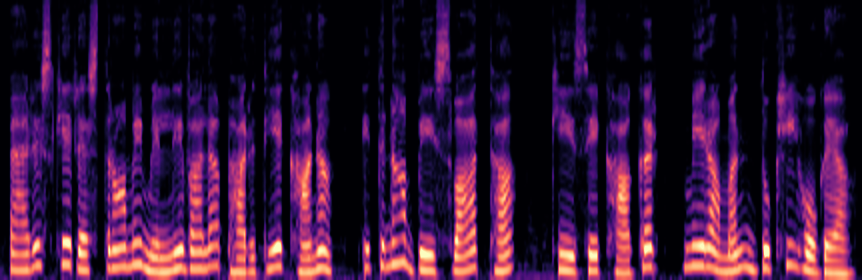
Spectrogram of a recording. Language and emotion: Hindi, sad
